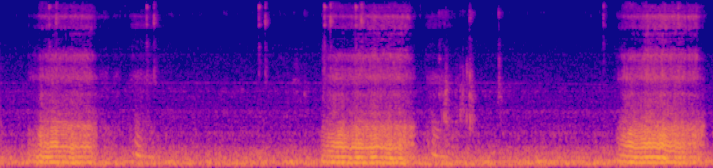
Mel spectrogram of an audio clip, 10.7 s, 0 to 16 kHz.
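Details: Snoring of an elderly 15-year-old Boston Terrier dozing. Three deep, grating snores come roughly every four seconds, each lasting about a second, with soft nasal breaths in between.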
